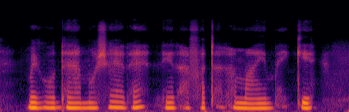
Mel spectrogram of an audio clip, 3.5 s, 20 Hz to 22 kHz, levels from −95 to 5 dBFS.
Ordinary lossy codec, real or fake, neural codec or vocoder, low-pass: none; fake; codec, 24 kHz, 1.2 kbps, DualCodec; 10.8 kHz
